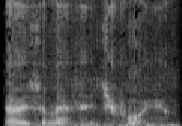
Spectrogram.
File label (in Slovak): sms hlásky en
